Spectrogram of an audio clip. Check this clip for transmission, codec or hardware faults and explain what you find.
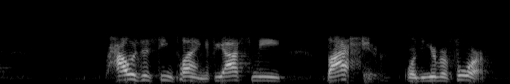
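Two problems turn up, one constant and one intermittent.

G.729 codec throughout: the speech sits in a narrow 250 Hz to 3.6 kHz band and sounds rough and synthetic, which fits an 8 kbit/s G.729 stream rebuilding it from a filter and a few pulses.

VoIP packet loss concealed by the speech codec, at 0.32–0.37 s and again at 3.45–3.80 s: the decoder fills the gaps by stretching its last sound into a fading buzz. The second patch is worse. About 220 ms is missing in bursts of up to 100 ms, so the voice stays weak and smeared for a moment afterwards.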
